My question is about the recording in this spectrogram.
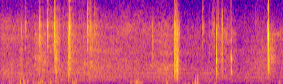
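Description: Stunt scooter wheels rolling on concrete, with several sharp clicks and knocks from the scooter as the rider rolls out of a landed tailwhip and comes to a stop.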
